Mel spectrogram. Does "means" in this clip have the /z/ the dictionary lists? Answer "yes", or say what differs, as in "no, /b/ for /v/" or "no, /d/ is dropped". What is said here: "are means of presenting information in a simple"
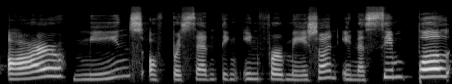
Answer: no, /s/ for /z/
